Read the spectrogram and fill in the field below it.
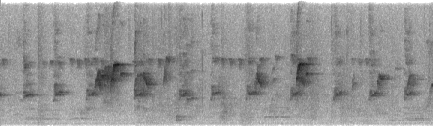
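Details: Yellow female canary repeating short, bright high chirps in small bursts roughly every half second to a second, with quiet gaps between each burst.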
